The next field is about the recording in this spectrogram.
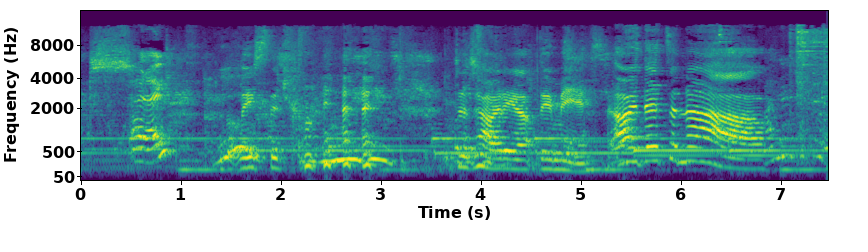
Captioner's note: chuckles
